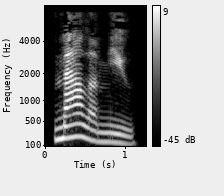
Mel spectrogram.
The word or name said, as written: malemute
